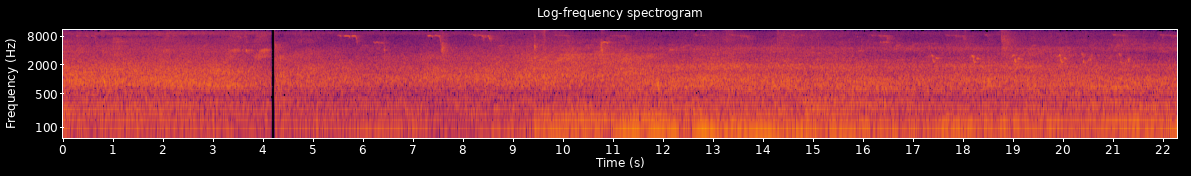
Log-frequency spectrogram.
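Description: Low rumble and hum of a MARTA rapid-transit train approaching along elevated track, growing louder about ten seconds in. A brief drop-out about four seconds in.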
